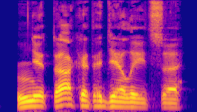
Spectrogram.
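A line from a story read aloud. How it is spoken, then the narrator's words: Growled. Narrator (Russian): зарычал Тулгорд Мудрый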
